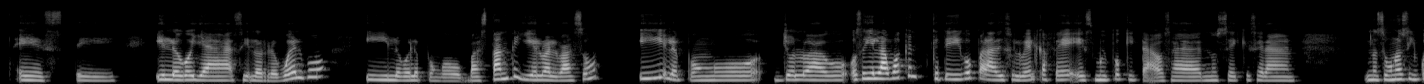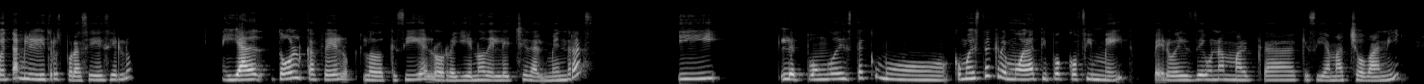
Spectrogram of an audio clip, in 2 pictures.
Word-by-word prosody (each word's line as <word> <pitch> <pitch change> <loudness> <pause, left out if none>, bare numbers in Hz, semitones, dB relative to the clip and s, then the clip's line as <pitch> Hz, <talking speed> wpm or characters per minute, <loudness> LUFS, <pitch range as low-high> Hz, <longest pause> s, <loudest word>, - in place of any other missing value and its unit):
este 180 -2 -5 0.4
y 220 - +2
luego 210 -1 +4
ya 190 -2 +3
así 195 +1 -6
lo 180 -2 +1
revuelvo, 295 - +1 0.3
y 210 -2 -1
luego 190 -2 +1
le 190 - +1
pongo 160 -4 -5
bastante 180 - +2
hielo 210 -6 +1
al 190 -2 +1
vaso 220 - 0 0.4
y 275 +4 +1
le 220 -4 0
pongo 195 0 -2
yo 195 +3 -2
lo 210 0 +2
hago, 200 0 +2
o - - +1
sea, 265 +4 0
y 265 - +5
el 265 - +6
agua 285 +3 +7
can 380 +3 -2
que 265 - -3
te 240 - -5
digo 265 +5 0
para 215 -6 +3
disolver 200 -1 -1
el - - -7
café 215 -2 -2
es 200 +2 -5
muy 205 0 +1
poquita, 215 -4 -4
o - - -7
sea, 180 0 0
no 190 +1 -5
sé, 190 -1 -8
¿qué 200 - -12
serán?, 180 -2 -3 0.7
no 210 0 -1
sé, 210 - -2
unos 230 +2 +3
50 230 -1 0
mililitros, 240 -2 +1
por 200 -5 -1
así 190 +3 -1
decirlo. 225 +8 -2 0.9
Y 210 -1 -2
ya 220 +1 +10
l 230 -1 -1
todo 255 +1 +6
el 305 0 0
café, 230 -3 0
lo - - -5
lo 195 -3 0
que 200 - -8
sigue, 220 +4 -2
lo 195 -1 +2
relleno 190 +2 0
de 195 -1 0
leche 190 +3 -2
de 185 - +1
almendras 195 - -1 0.8
y 270 +4 -2 0.5
le 245 0 +6
pongo 230 +1 -1
este 260 +3 -1
como 215 - -1
como 255 +2 +2
esta 285 +9 +1
cremora 240 - +4
tipo 250 0 -2
coffee 235 +1 -2
mate, 215 +7 -3 0.2
pero 195 - -1
es 200 0 +1
de 220 0 +4
una 220 0 -2
marca 205 0 -2
que 205 - -9
se 200 - -8
llama 190 +1 -2
Chobani, 190 +4 -1
210 Hz, 185 wpm, -24 LUFS, 195-235 Hz, 0.9 s, ya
